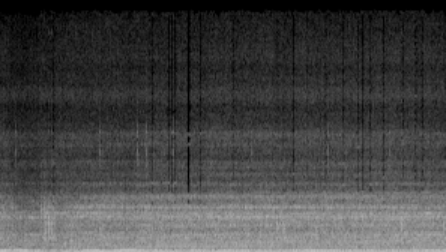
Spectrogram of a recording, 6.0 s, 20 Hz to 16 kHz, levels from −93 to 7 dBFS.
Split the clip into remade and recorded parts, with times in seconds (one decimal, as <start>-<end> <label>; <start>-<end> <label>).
0.0-6.0 recorded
